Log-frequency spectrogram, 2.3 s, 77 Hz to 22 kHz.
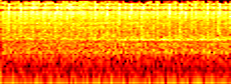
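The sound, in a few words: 1981 VW T25 campervan engine idling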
